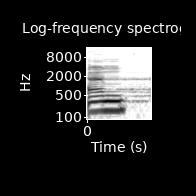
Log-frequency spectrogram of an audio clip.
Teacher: Huruf lu kita panjangkan dua harakat karena wau sukun di depannya.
